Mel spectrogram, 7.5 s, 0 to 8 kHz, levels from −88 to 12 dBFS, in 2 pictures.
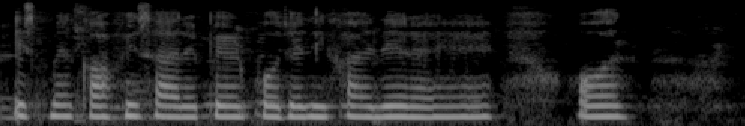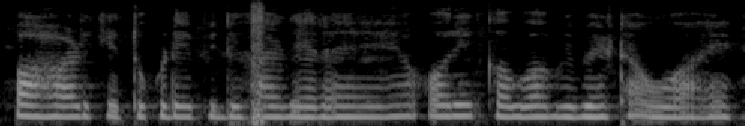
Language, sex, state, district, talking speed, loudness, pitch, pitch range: Hindi, female, Uttar Pradesh, Muzaffarnagar, 200 wpm, -36 LUFS, 240 Hz, 235-245 Hz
